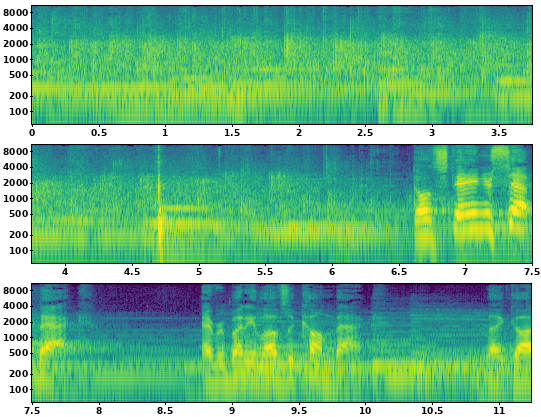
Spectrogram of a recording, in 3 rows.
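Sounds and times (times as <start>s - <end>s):
audience clapping: 0.0s - 6.6s
speech: 6.6s - 7.9s, 8.8s - 10.2s, 10.9s - 11.2s.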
